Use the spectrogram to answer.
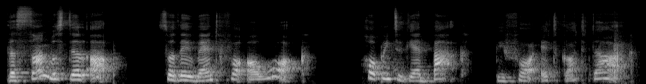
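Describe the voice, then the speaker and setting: In a small room with bare walls, a sixties-aged woman tells a story from a picture book to young children, deliberate and expressive, with questions for her audience. Her voice sits mid-range with some vocal fry. A phone or tablet at arm's length records it, leaving echo and a faint hiss or hum.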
